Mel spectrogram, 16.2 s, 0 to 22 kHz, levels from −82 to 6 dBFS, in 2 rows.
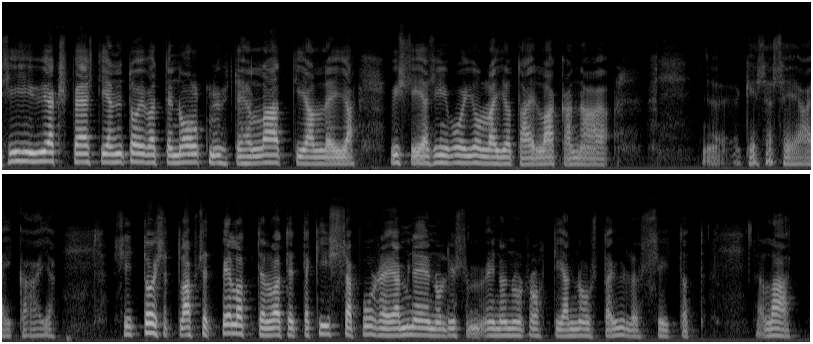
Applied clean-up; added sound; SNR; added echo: none; none; none; none.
